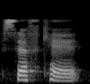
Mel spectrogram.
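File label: "GFSK", English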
